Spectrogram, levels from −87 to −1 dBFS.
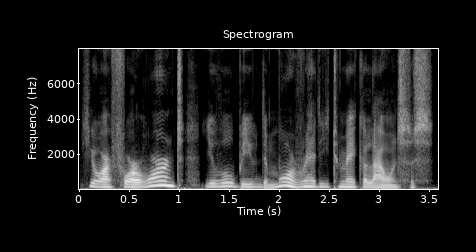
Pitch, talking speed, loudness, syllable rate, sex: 155 Hz, 215 wpm, -18 LUFS, 6.2 syllables/s, male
